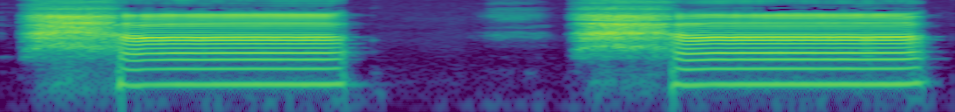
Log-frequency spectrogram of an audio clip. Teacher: ہا اینڈ ہا، ہا ساؤنڈ از ریبنگ، ہا کی جو آواز ہے یہ حلق سے رگڑ کھا کر نکلتی ہے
